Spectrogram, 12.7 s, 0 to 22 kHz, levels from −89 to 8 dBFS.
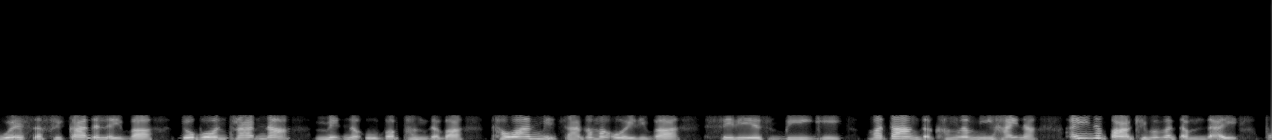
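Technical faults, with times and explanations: Throughout, Codec 2 vocoder: heavily robotic, buzzy speech rebuilt from sine waves rather than the real waveform, nothing above 3.8 kHz, which fits a 2.4 kbit/s mode.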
